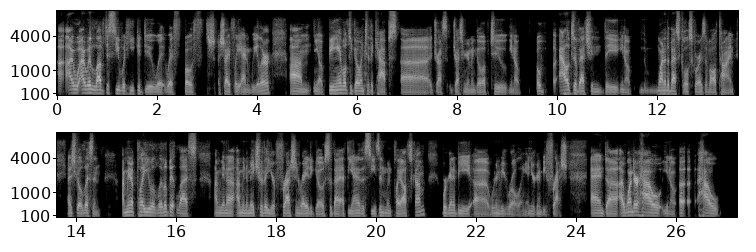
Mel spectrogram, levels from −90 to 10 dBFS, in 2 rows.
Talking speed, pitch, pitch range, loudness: 245 wpm, 105 Hz, 95-120 Hz, -27 LUFS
